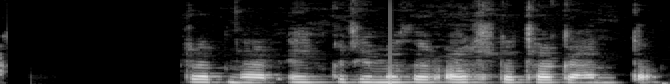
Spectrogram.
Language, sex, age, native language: Icelandic, female, 11, Icelandic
